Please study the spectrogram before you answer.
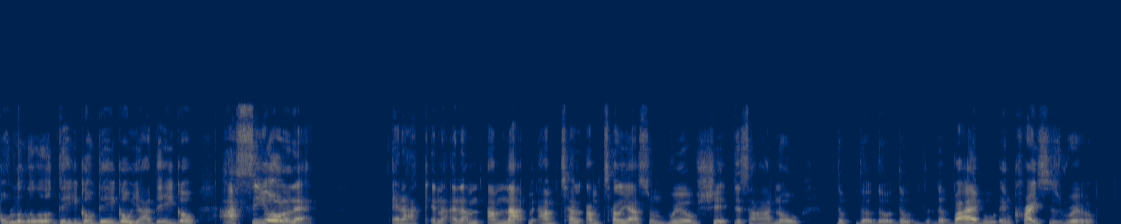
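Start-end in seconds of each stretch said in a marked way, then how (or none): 0.0-2.0 fast, hushed, half-whispered stage whisper. Recounting enemies in a jail bullpen spotting the speaker, acting out their half-whispering. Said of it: "I see them whispering like".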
